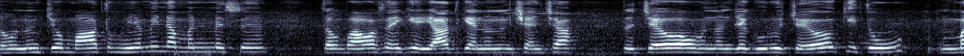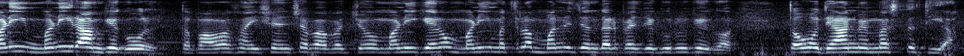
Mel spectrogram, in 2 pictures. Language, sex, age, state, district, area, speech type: Sindhi, female, 60+, Delhi, South Delhi, urban, spontaneous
